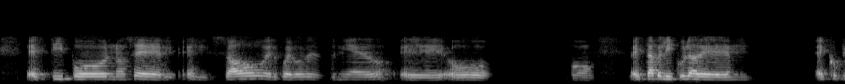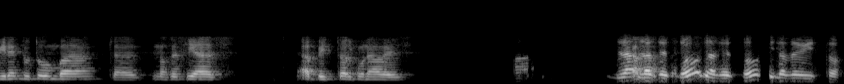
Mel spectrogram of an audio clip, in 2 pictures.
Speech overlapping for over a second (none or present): none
